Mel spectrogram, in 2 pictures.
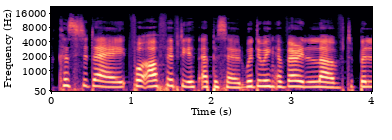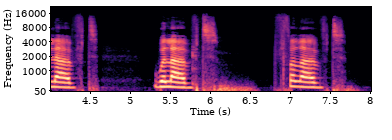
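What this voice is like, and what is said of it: Put-on accent. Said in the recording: “Why are you doing the accent?”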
